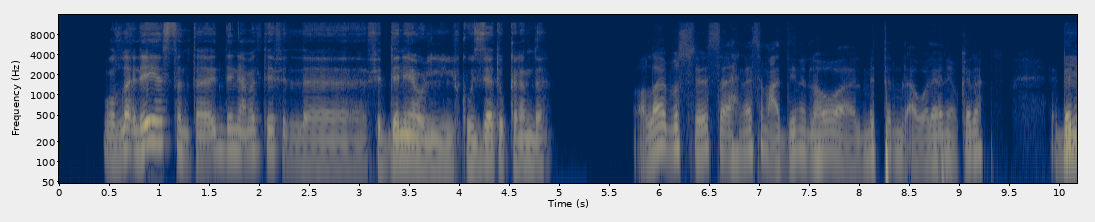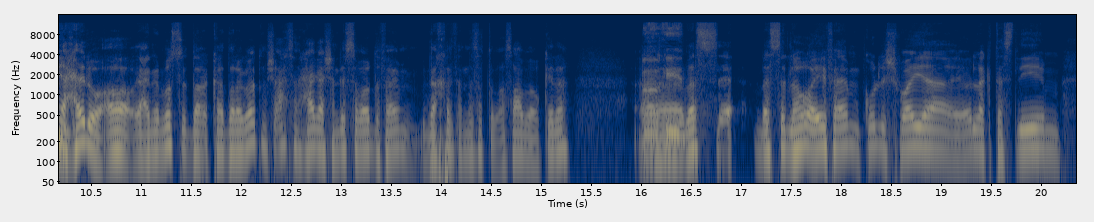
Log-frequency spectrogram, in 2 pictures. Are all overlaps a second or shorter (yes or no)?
yes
